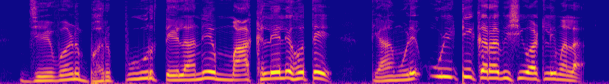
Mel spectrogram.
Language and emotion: Marathi, disgusted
